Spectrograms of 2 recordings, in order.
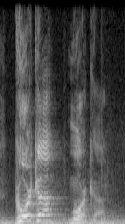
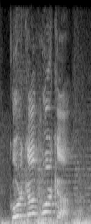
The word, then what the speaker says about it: Gorkamorka: You get what's called Gorkamorka. That's right, I said it right. Gorkamorka.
